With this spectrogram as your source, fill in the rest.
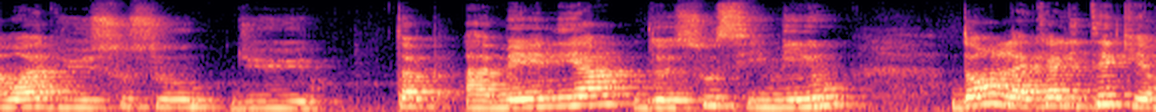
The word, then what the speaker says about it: Susi Miu: Alors que je vous dise pas de bêtises parce que chaque fois je le prononce mal. C'est Susi Miu. S-I.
